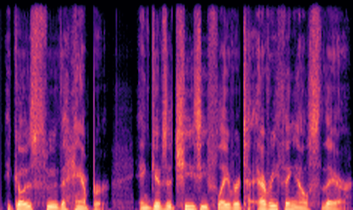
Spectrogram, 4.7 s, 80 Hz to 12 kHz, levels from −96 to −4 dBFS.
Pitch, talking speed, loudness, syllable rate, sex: 130 Hz, 180 wpm, -17 LUFS, 5.5 syllables/s, male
